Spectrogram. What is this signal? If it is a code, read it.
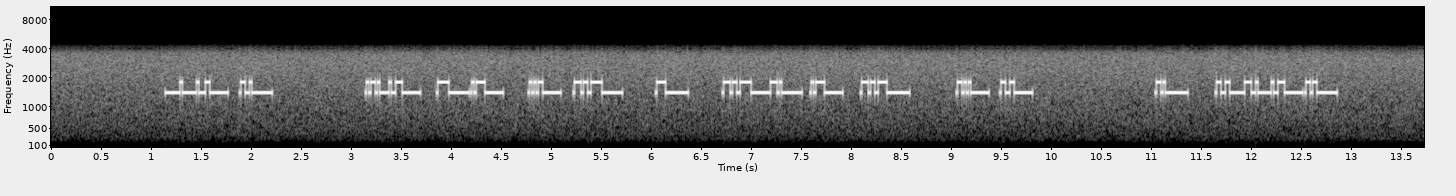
TTY/TDD text telephone tones (45.45 baud Baudot), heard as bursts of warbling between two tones, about 400 Hz shift, 1600 Hz centre. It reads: UPDATES TO THE ORIGINAL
